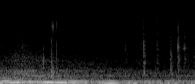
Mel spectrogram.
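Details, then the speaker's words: Chevrolet Cruze 1.8 engine idling after the strange noise was repaired: deep, even rumble with no rhythmic knocking or squeal; only normal cam gear noise remains. "còn lại tiếng kêu bánh răng cam thôi ngon chưa"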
